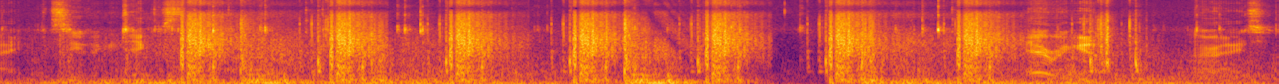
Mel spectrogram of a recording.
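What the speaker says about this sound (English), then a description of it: "A giant turret that flings mortar shells at us" Heavy booming blasts from a giant turret flinging mortar shells in the WolfenDoom game's Streets of Fire level, a run of loud thudding explosions that repeat over several seconds under constant battle noise.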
